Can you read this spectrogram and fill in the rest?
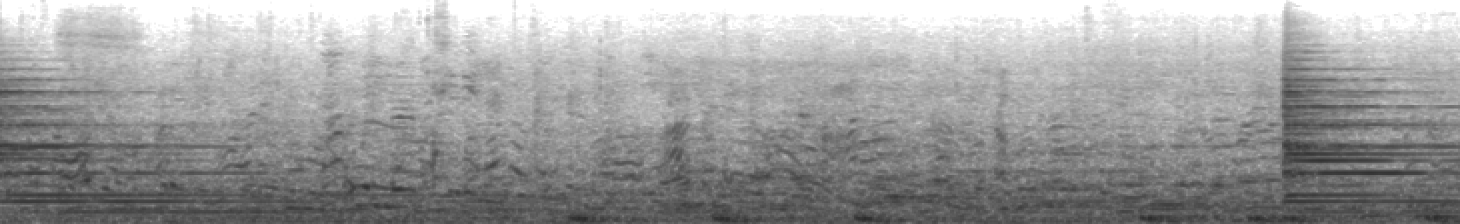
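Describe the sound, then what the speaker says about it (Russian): A church bell in Nazareth rings out with long resonant tones amid outdoor crowd chatter, a fresh loud strike near the end ringing over the murmur. "Очень красивый звук у колокола"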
